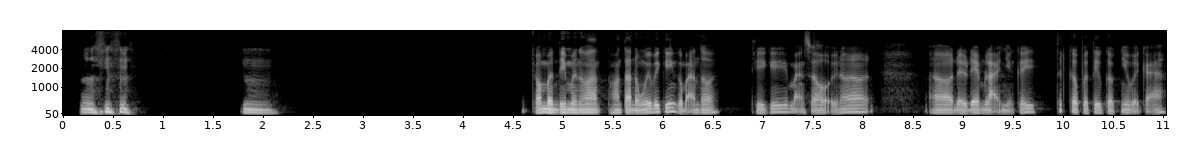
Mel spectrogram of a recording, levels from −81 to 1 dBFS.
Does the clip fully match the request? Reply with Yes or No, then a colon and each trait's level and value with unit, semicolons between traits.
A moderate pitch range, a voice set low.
No: narrow, 2.3 semitones; low, 100 Hz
